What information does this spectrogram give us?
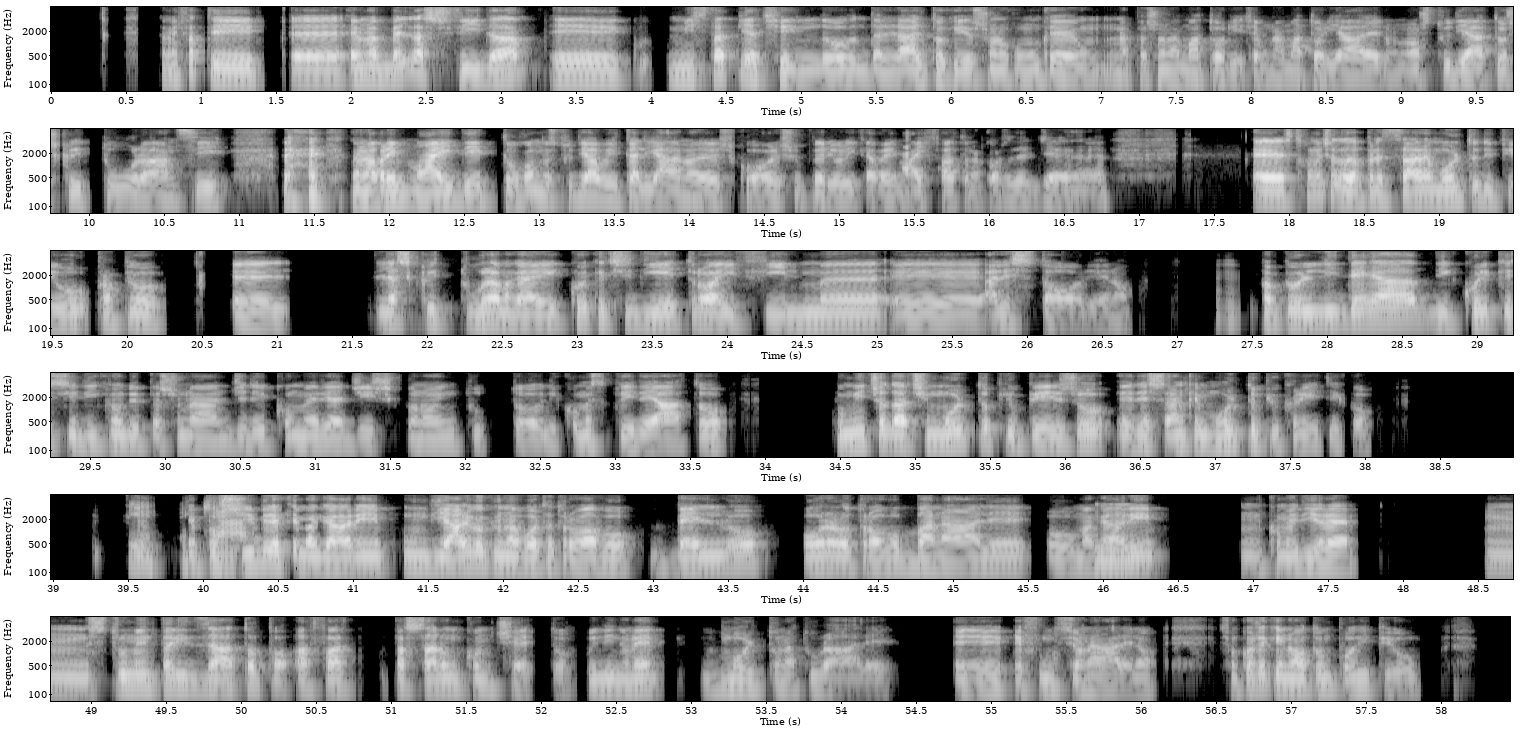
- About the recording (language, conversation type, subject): Italian, podcast, Qual è il primo ricordo che ti ha fatto innamorare dell’arte?
- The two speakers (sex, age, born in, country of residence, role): female, 30-34, Italy, Italy, host; male, 30-34, Italy, Italy, guest
- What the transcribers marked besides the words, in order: tapping; "cioè" said as "ceh"; chuckle; other background noise; "proprio" said as "propio"; tongue click; drawn out: "e"; "proprio" said as "propio"; stressed: "bello"; unintelligible speech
